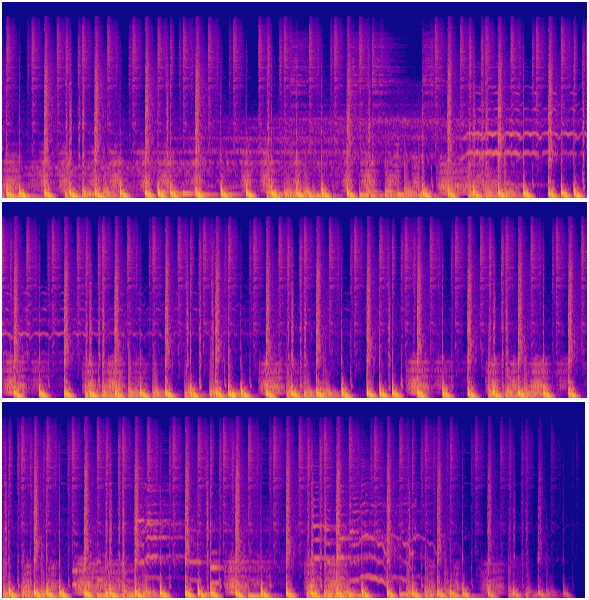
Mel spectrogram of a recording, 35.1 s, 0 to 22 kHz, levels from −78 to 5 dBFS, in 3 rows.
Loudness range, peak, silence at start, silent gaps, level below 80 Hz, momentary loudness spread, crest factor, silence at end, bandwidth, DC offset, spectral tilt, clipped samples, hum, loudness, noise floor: 2 LU; 0 dBFS; 0 s; none; -20 dBFS; 7 LU; 16 dB; 0.3 s; 16.5 kHz; under 0.1%; -5 dB/octave; under 0.1%; none; -18 LUFS; -38 dBFS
